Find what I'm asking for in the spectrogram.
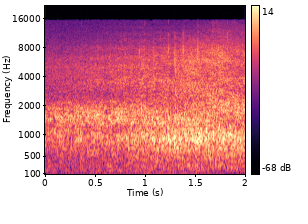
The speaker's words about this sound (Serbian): Čekaj samo da se vratio malo da nas ne ubije auto. Automobil.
